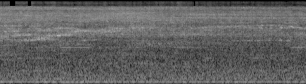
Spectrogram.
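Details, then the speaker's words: Harbor Freight 1x30 belt sander with failed speed control, sharpening a knife on a 120-grit belt; harsh steady hiss and scream as blade meets belt; running way too fast, replacement control unit awaited. "And so now the speed control doesn't work at all. Watch. So they're supposed to be sending me a new control unit. It's way too fast."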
